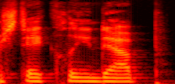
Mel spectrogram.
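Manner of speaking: ordinary talk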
